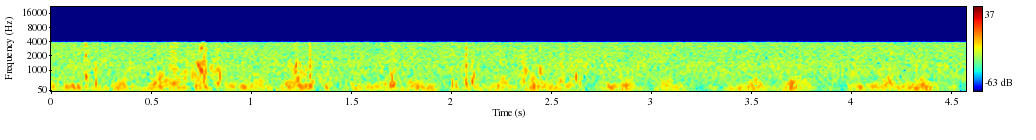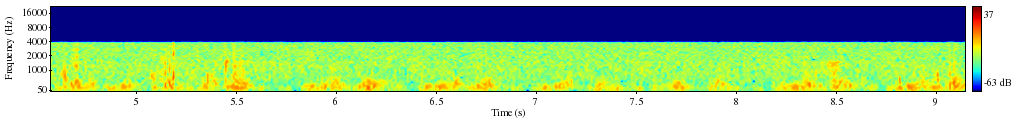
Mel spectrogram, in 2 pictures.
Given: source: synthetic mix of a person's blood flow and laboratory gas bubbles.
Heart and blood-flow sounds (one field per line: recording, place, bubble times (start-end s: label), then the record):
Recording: Doppler ultrasound of blood flow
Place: precordium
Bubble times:
0.03-0.27 s: bubbles
0.52-0.94 s: bubbles
1.16-1.56 s: bubbles
1.67-1.76 s: bubbles
1.97-2.16 s: bubbles
2.32-2.49 s: bubbles
2.52-2.68 s: bubbles
2.75-2.91 s: bubbles
4.60-4.76 s: bubbles
5.04-5.58 s: bubbles
8.33-8.53 s: bubbles
8.78-9.13 s: bubbles
From the record:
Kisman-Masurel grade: 233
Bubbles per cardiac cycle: several, 3 to 8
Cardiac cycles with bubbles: 50 to 99%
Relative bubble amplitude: loud (0.450 to 0.775)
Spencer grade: 3 (all of the cardiac periods contain showers or single bubble signals, but not dominating or overriding the cardiac motion signals)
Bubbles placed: anywhere in the cardiac cycle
